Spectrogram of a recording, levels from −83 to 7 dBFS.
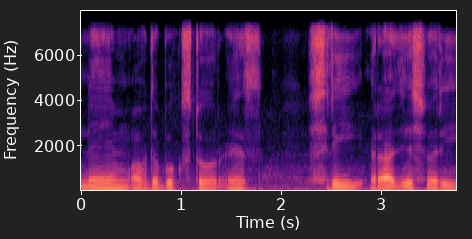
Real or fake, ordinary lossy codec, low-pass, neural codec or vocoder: real; none; 7.2 kHz; none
